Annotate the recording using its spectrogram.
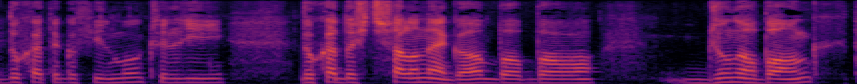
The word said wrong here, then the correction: Bong Joon-ho: tak chyba się wymawia jego nazwisko? – Bong Joon-ho.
